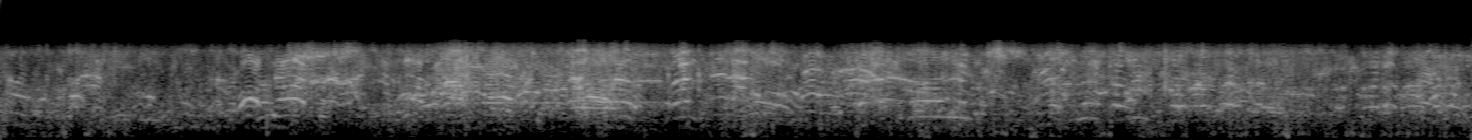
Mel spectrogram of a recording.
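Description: Young players shout and call to each other across an open field.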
